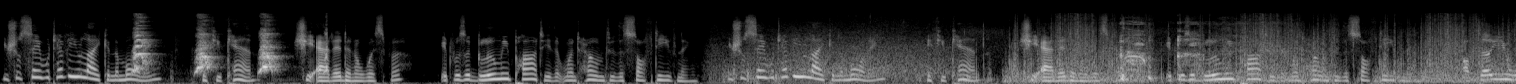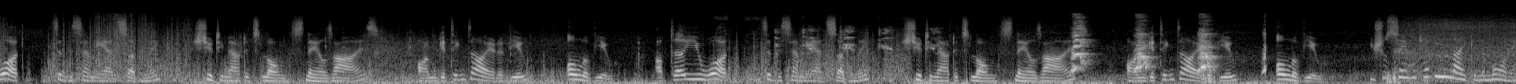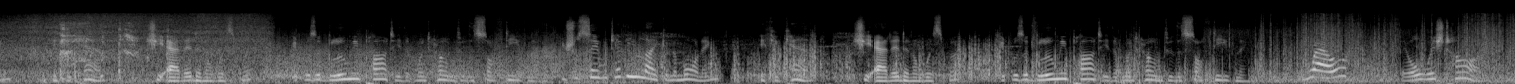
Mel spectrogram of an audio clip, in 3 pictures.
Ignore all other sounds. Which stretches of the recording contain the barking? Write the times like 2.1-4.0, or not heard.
1.3-3.3, 25.9-27.9.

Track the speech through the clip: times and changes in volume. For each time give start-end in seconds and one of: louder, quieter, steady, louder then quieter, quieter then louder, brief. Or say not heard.
0.0-45.2 steady.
